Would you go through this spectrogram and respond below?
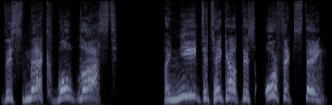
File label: Adult Op, en; Warframe; New War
